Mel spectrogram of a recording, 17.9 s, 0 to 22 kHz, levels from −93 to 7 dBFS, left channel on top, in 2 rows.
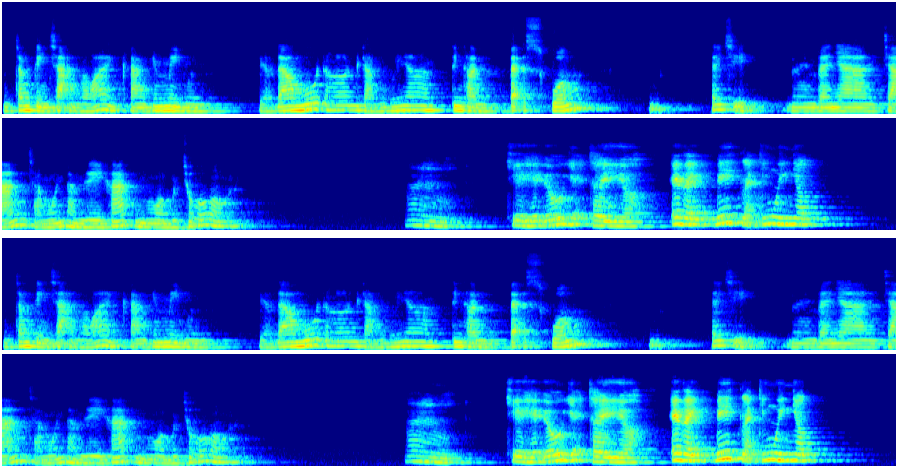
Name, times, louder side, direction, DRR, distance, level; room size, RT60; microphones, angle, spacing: voice 1, 0.0-2.1 2.6-5.9 6.5-6.7 7.1-7.5 7.8-11.4, left 2 dB, 25° left, 9 dB, 0.3 m, -35 dB
voice 2, 13.0-13.5 14.0-15.3 15.6-17.0, right 3 dB, 55° right, 6 dB, 0.5 m, -31 dB
5.4 x 2.3 x 3.7 m, 0.74 s
head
